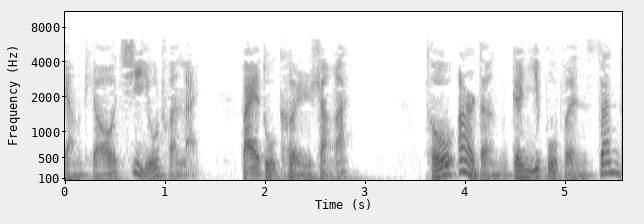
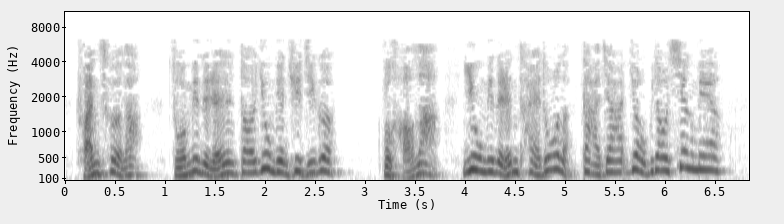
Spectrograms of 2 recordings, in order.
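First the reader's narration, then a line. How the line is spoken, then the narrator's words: Shouts relayed through crowd. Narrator (Chinese): 每句话全船传喊着，雪球似的在个人嘴边滚过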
